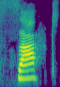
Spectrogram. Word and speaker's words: Saft: Ich mag Saft nicht. I don't like juice. Remember the German S at the beginning sounds like a Z? Saft.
